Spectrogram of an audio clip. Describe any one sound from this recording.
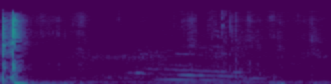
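A card is handled with a rubber glove, with a soft rustle.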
